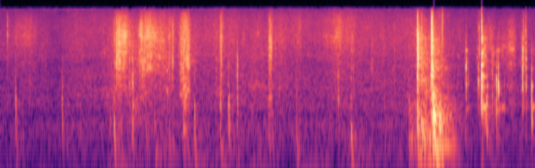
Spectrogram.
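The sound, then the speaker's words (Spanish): A run of soft, uneven footsteps on a hard floor as a woman walks into her bedroom, followed by a louder wooden thud and rattle as she shuts the bedroom door, then a few more light taps. “Entra en su alcoba y cierra la puerta.”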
